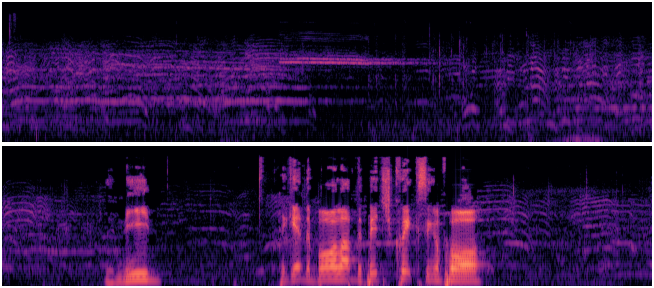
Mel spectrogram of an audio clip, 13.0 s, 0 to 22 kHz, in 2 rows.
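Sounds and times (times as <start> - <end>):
footballers shouting: 7.6 - 8.6, 9.2 - 13.0.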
